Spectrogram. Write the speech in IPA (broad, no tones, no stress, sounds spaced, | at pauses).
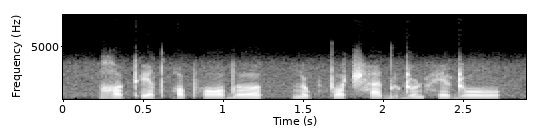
ʁ ɤ kʼ e d qʷ ʌ pʰ ɔ d̪ ɤ | ɳ ɤ kʷ t̪ ɔ t͡ʃʰ æ d̪ u ɖ o ɳ h e ɖ o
